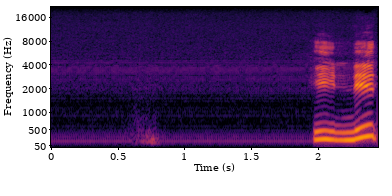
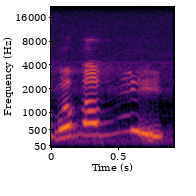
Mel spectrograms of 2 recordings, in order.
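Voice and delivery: high-pitched, softer plea through laughter; mock plaintive; 10 semitones higher, 5 dB quieter than usual. Listener wanting a compliment too, imitated in a high plaintive voice. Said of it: "He goes".

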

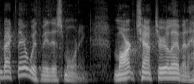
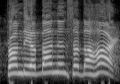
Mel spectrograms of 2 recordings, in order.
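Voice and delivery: much higher, louder proclamation; preaching; 11 semitones higher, 7 dB louder than usual. Acted. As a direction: belt the verse out at full force. Preacher restarts verse fully.

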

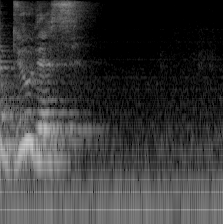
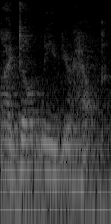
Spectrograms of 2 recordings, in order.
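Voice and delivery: low, much softer cold refusal; cold quiet; 5 semitones lower, 16 dB quieter than usual. Acted. Man shutting down his mocking brother, low and cold.

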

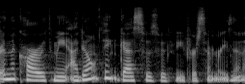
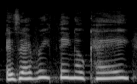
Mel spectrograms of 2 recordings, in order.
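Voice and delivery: concerned ask; 7 semitones higher, faster than usual. Retold or imitated. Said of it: "I was like".

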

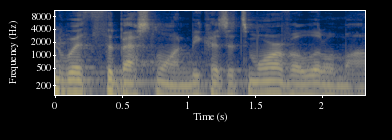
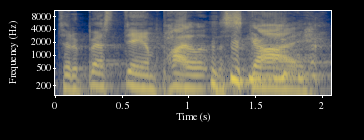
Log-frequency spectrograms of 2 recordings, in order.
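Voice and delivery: louder, raised toast; Walken toast; 6 semitones higher, 10 dB louder than usual. Retold or imitated. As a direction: lift the glass and call it out. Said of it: "that's my Chris Walken moment".

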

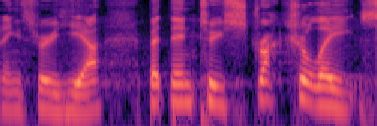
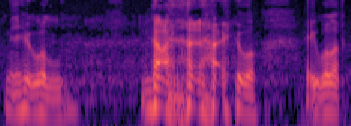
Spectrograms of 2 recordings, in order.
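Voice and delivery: normal talking voice

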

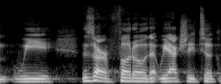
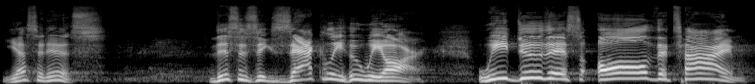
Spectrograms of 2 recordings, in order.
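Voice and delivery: slow defiant retort building louder and higher; smart-aleck comeback; 3 semitones higher, 4 dB louder, slower than usual. Retold or imitated. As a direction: talk back cheekily. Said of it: "smart alecks".

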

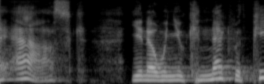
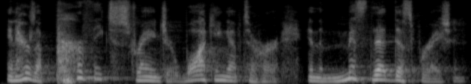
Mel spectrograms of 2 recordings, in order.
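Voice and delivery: normal talking voice

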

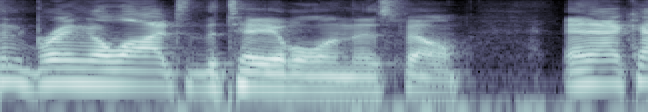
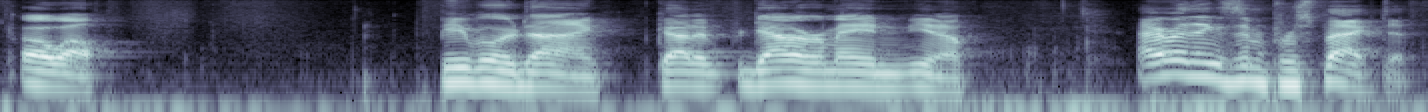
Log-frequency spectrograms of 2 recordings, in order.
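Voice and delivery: normal talking voice

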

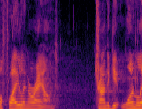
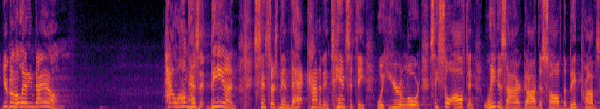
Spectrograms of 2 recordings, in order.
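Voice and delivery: ordinary talk

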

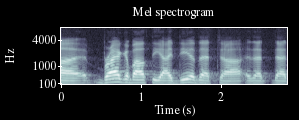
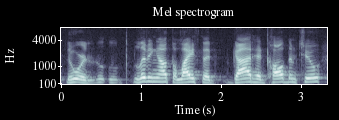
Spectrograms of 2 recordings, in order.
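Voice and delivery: normal talking voice

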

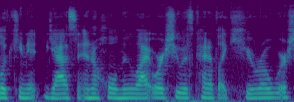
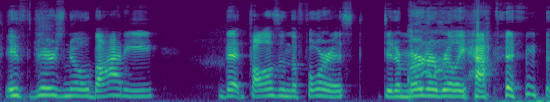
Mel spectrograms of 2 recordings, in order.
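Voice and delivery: mock profound; 4 semitones higher, 8 dB louder than usual.

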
